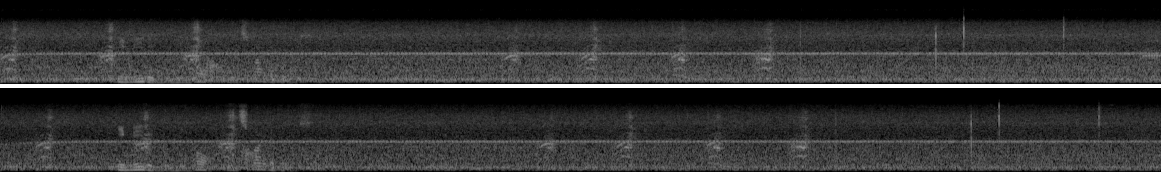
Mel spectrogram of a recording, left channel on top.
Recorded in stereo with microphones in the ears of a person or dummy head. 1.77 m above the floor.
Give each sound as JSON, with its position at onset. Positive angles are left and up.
{"t": 1.2, "sound": "a man speaking", "side_deg": -40, "distance_m": 1.4}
